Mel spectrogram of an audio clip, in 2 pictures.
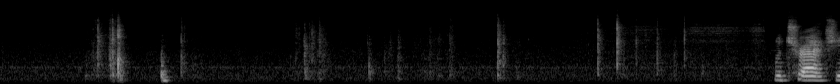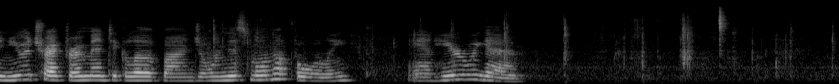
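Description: Playing cards slap softly onto a table.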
